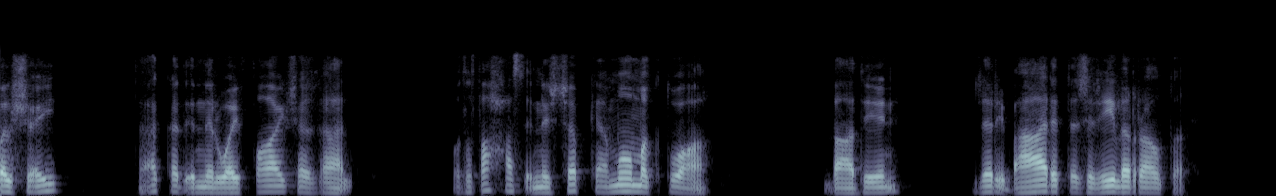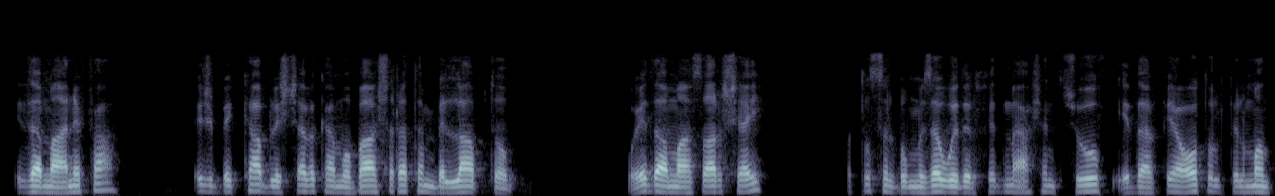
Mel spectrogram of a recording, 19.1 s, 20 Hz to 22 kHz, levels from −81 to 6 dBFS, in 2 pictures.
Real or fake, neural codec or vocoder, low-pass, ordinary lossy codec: fake; codec, 16 kHz, 2 kbps, X-Codec, WavLM features, trained on Multilingual LibriSpeech; 7.2 kHz; Opus, 32 kbps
